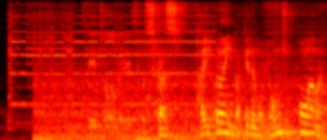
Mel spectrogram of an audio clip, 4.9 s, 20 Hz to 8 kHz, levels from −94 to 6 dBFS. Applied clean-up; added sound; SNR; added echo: none; Bowed string instrument; 14 dB; reverberation time 1.0 s.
